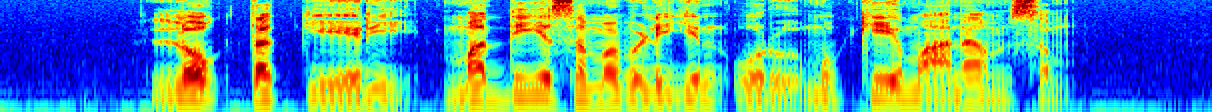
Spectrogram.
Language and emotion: Tamil, neutral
